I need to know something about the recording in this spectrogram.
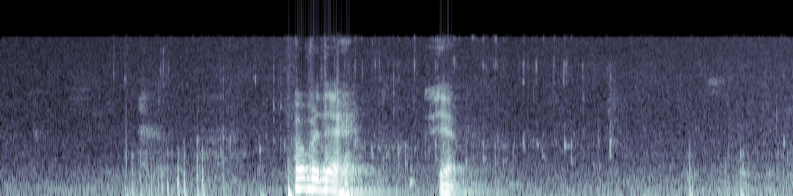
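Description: Liquid pours from a flask into a mug.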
